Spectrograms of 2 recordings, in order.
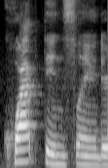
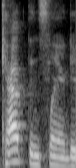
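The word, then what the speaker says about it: Qaptain Slander: For example, there's still humans that say my name quaptain slander instead of Captain Slander despite there being no U in my name and the Q is just a stylistic replacement for the C.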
